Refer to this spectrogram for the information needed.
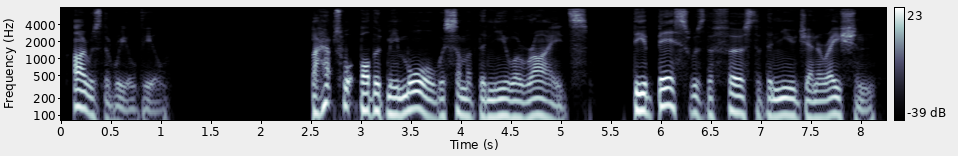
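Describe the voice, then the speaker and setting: Storybook monologue: man playing a veteran rollercoaster, proud and wistful. Lowish, very varied intonation, measured theatrical delivery. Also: darkish tone, no room sound, clean studio sound, heavily acted. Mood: uneasy. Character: proud, nostalgic old rollercoaster, wistful veteran of a theme park. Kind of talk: dramatic first-person storybook monologue.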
